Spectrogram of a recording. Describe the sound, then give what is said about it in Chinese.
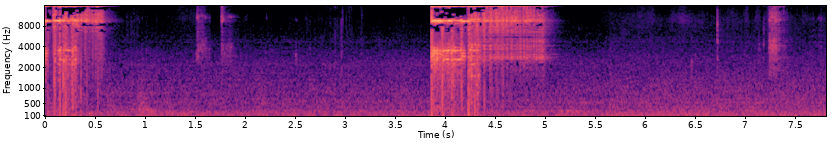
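A ten-yuan coin is dropped twice, each landing giving a bright metallic ring; the second ring is longer and fuller, sustaining about a second before fading, with a faint tinkle afterward. “直接来听一下十块的声音啦，好不好？”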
